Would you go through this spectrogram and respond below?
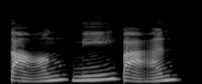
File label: "dang3 ni2 ban3", chinese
